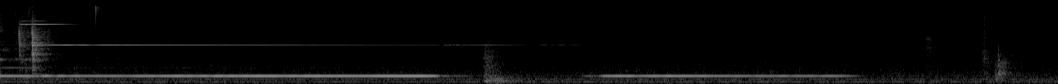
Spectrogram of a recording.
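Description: Tuning fork held over a water-filled resonance tube, ringing one steady pure tone made loud by the air column resonating at the fork's frequency. The tone cuts off about four seconds in, a single knock follows, and the tone comes back for about two and a half seconds before fading out.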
